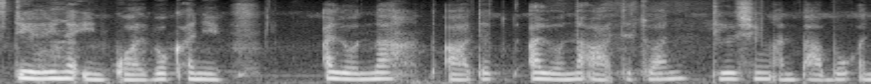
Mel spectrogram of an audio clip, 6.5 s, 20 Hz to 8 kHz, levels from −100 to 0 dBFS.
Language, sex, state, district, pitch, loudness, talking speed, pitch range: Mizo, female, Mizoram, Aizawl, 210 Hz, -17 LUFS, 200 wpm, 195-220 Hz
